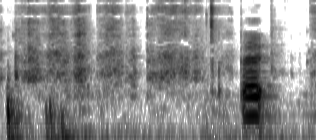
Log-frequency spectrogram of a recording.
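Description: A drinking straw stirring blue paint, dish soap and water in a disposable bowl, rubbing and scraping against the bowl, stopping near the end for a short spoken word.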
